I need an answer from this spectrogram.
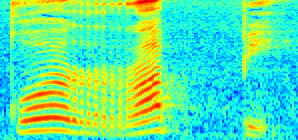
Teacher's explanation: Cuba lihat, suara lam dimasukkan ke ra, kalah dia. Suara lam kalah dengan ra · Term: idgham mutaqaribain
